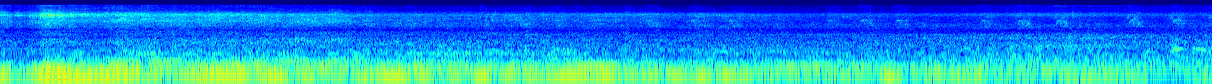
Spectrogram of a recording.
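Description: A motor vehicle's engine running with a low steady hum. It swells about half a second in, then slowly fades over the following seconds.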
